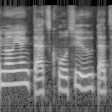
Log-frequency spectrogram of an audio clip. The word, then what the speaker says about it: Mojang: because I feel like everybody accepted that it was Mojang and this year at E3 they were like from moyang and I'm like what the hell have we been saying it wrong the whole time so I asked them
